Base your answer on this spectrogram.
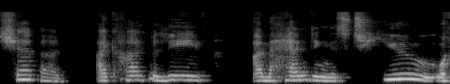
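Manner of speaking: put-on lovely British accent throughout, high and unhurried. Retelling what the trophy presenter said at a championship: british accent. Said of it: "in her lovely British accent and she said".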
